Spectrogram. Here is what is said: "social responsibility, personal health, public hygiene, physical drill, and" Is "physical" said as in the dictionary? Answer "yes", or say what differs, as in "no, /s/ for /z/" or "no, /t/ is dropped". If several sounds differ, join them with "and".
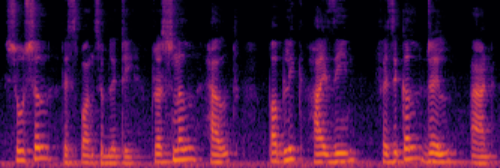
no, /p/ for /f/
